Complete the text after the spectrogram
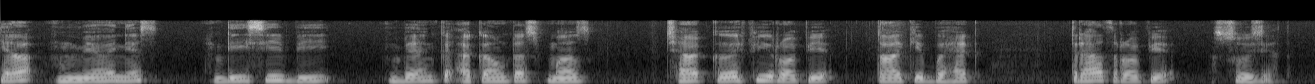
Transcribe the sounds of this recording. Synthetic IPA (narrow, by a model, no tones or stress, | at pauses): kʲaːmeːnes | ɖiːsibiː | beŋkɐkaːwɳʈɐsmɐnz | t͡ʃʰakəːpʰiɾɔːpij | t̪aːkibəɦek | t̪ɾʲaːt̪ɾɔːpi | suːzit̪ʰ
